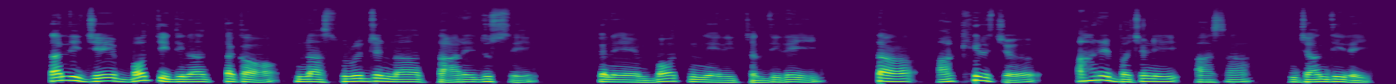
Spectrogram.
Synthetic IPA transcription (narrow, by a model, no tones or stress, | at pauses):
t̪aːlid͡ʒeːbɔːt̪id̪ɪnãt̪ɐkaonasʊɾəd͡ʒnat̪aːɾed̪ʊse | kɐnebɔːt̪neːɾit͡ʃɐld̪iɾɐi | t̪ãaːkʰɪɾt͡ʃ | ɐɦãɾebɐt͡ʃəɽ̃eɾiaːsa | d͡ʒãːnd̪iɾɐḭː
